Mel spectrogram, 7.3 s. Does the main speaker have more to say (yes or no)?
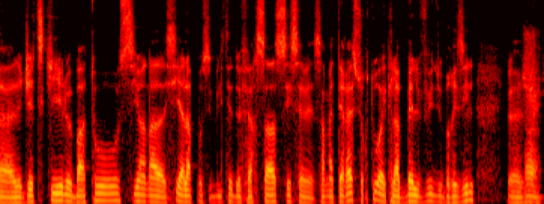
yes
